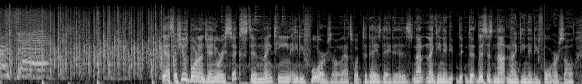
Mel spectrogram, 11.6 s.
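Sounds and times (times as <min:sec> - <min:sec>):
round of applause: 0:00.0 - 0:03.9
speech: 0:03.2 - 0:11.6.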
